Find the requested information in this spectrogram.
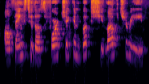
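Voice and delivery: ordinary delivery, nothing marked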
